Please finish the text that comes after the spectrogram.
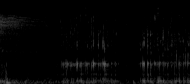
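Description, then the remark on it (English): Straight Hennessy cognac trickles steadily into a glass for about two seconds, a soft gurgling pour with a faint rising ring as the glass fills, no voices. “I'm trying to capture the audio of this pour up right here.”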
